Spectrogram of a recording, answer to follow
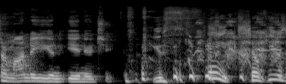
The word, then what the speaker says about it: Armando Iannucci: Armando Iannucci.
